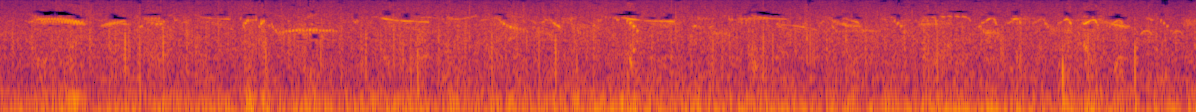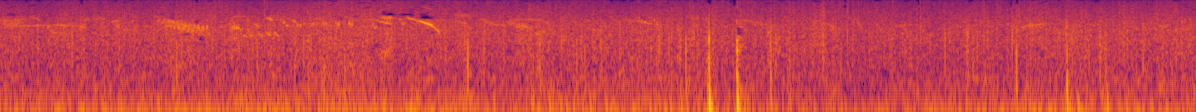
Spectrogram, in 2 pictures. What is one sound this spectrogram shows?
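A shallow stream babbles over stones.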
